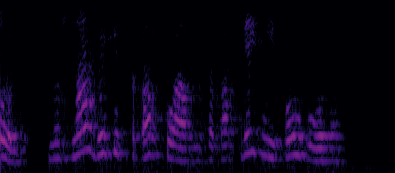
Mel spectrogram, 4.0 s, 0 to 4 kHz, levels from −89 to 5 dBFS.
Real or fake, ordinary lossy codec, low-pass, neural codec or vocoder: fake; Opus, 16 kbps; 3.6 kHz; codec, 16 kHz, 2 kbps, FreqCodec, smaller model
